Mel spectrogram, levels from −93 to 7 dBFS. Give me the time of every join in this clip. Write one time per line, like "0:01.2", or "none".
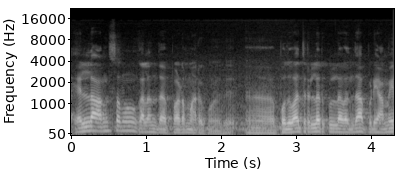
none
